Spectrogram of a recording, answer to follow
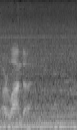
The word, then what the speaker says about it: Arlanda: ESSA, also known as, just had this, Stockholm, Sweden, but it's Arlanda. I got that pronunciation right for that airport.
